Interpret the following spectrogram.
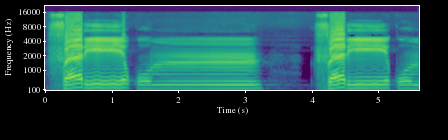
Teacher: tanwinnya masuk kepada huruf Mim dan diganti bunyi suara mim · minhum tapi langsung mengasuk kepada mim farium kemudian langkah yang kedua ditahan suara mnya sepanjang dua harakat karena disertai dengan gunah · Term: Idgham bhunah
